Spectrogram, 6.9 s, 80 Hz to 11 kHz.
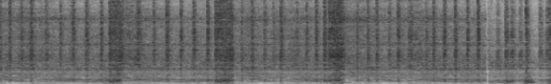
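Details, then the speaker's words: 1992 Suzuki RM125 two-stroke after carburetor cleaning, choke off, mixture screw adjusted: buzzy revs climb and fall, sagging and stumbling off the bottom, fine at higher rpm; others suggest it is leaning out. Bog at low rpm. "it's still not running great running better definitely a lot better than last time but it just still bogs on the bottom and higher rpms it runs fine"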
